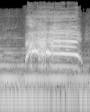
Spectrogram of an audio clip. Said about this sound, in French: Par exemple, au début du film, quand le naufragé monte en haut de la montagne, il crie pour appeler à l'aide.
